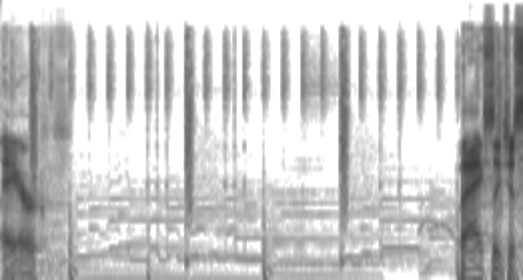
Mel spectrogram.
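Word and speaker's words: Bair: We spell it bear, B-A-I-R. But air.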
